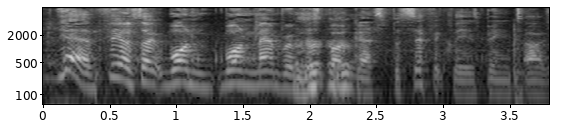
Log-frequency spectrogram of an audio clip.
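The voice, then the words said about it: Put-on British accent. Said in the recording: “are you British? ... I just put on this accent because it makes me sound smart.”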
